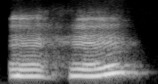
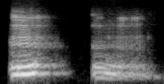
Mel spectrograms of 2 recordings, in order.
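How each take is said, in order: First: Mm-HMM, rising at the end; "mm-hmm" lifted on the second syllable; last-syllable stress. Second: MM-mm, higher on the first syllable, dropping; "mm-mm" punched at the start; first-syllable stress. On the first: Teacher contrasts a yes, mm-HMM rising on the last. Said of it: "emphasis is on the last syllable". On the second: Teacher contrasts a no, MM-mm stressed first. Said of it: "emphasis on the first syllable". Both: Shown as a demonstration.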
